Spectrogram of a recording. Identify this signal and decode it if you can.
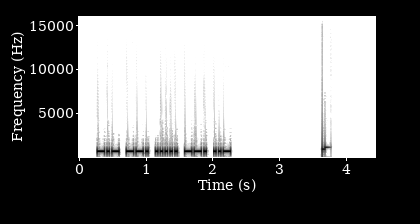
Morse code, heard as a keyed tone, about 30 wpm, 700 Hz. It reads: KG5GU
